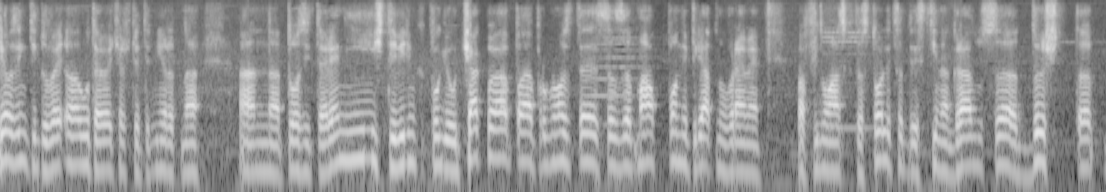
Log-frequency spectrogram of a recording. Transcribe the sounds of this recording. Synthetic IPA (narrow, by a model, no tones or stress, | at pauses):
ɛzɛnk̪id̪ovɛut̪ɾɛvɛt͡ʃɛɾʃt̪ɛt̪ɾɛniɾət̪nɐ | nɐt̪ɔzit̪ɛɾɛniʃt̪ɛvid̪imkɐ̥kvɔɡʲiot͡ʃakvəpɾoɡnɔzit̪ɛsəzɐmalˠkʊ̥ponɛpɾijat̪novɾɛmɛvɐfːinlˠand̪skə̥t̪əst̪ɔlit̪səd̪ɛsɛ̥t̪inɐɡɾad̪ʊsəd̪ɤʃt̪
